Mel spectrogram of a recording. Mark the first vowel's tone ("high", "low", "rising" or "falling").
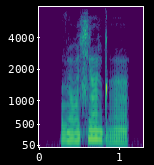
low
